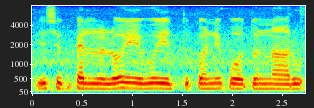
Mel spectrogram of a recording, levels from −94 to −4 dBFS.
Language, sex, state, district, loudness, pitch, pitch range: Telugu, female, Andhra Pradesh, Sri Satya Sai, -16 LUFS, 170 Hz, 165-175 Hz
